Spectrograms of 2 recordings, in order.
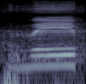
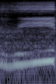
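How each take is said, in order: First: The syllable is said with an 'ay' vowel. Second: The syllable is said with an 'ee' vowel. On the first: The speaker calls it right. "बल्कि रे पढ़ें" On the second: The speaker calls it wrong. "री नहीं"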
